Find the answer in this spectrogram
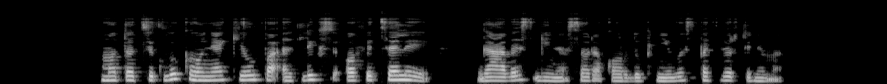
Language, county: Lithuanian, Vilnius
